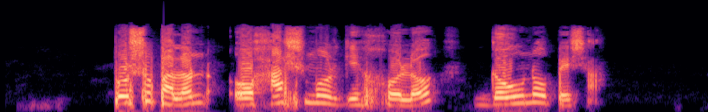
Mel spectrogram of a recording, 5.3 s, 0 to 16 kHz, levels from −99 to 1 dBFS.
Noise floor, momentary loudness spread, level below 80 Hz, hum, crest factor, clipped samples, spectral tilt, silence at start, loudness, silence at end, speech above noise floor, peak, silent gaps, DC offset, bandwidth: -83 dBFS; 9 LU; -56 dBFS; none; 14 dB; under 0.1%; -4 dB/octave; 0.85 s; -12 LUFS; 0.85 s; 71 dB; 0 dBFS; none; under 0.1%; 7.6 kHz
